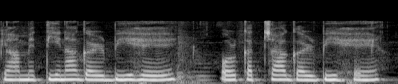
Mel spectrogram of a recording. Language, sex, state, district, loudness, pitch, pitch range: Hindi, female, Arunachal Pradesh, Lower Dibang Valley, -12 LUFS, 215 Hz, 205-220 Hz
